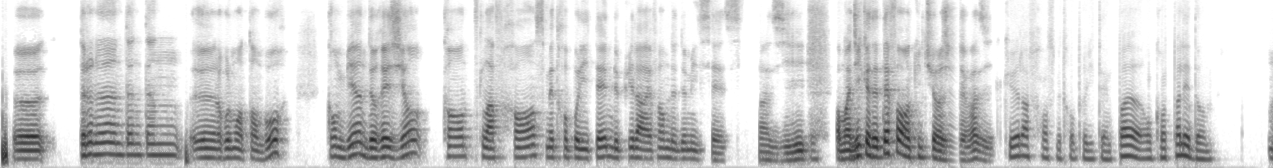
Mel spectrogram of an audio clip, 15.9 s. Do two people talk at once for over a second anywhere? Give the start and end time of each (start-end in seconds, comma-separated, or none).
none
